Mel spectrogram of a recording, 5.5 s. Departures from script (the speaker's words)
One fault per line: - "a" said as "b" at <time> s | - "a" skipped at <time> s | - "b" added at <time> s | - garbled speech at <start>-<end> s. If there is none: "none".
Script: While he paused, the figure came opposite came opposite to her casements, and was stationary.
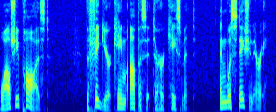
- "he" said as "she" at 0.2 s
- "came opposite" skipped at 3.0 s
- "casements" said as "casement" at 3.3 s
